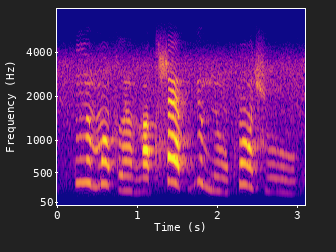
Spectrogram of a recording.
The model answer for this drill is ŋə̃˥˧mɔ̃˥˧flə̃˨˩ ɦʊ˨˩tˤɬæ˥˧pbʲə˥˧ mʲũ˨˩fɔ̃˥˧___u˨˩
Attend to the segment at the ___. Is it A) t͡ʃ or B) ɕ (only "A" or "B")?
B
